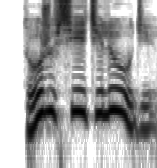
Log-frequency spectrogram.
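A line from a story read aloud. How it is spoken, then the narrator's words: Sighing. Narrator (Russian): вздохнул я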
